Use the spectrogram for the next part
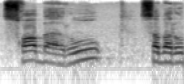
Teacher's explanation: اچھا لنجزین میں آپ دیکھیں جیم ساکن ہے، یہاں پر بھی قلقلہ ہوگا کیونکہ یہ حرف قلقلہ ہے۔ صبروا، صبروا میں را پر پیش ہے، را کو پر کر کے پڑھیں گے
